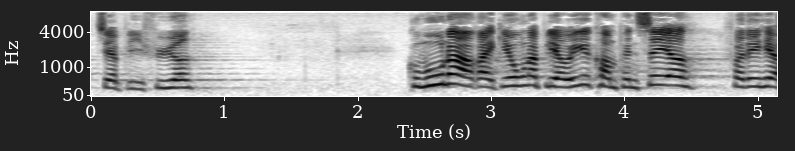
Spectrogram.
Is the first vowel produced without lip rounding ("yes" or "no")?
yes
